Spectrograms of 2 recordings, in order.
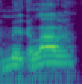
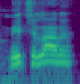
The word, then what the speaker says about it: michelada: Man, he said, I need a michelada or michelada. That's how you say it. I said michelada.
